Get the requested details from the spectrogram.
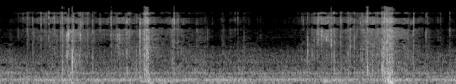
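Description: Yellow-green foam bead slime (floam) is torn into pieces and pressed back into one lump with fingertips and nails. Dense crunchy, crackling squeezes rise into a few sharper, brighter pops over a steady low hum.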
